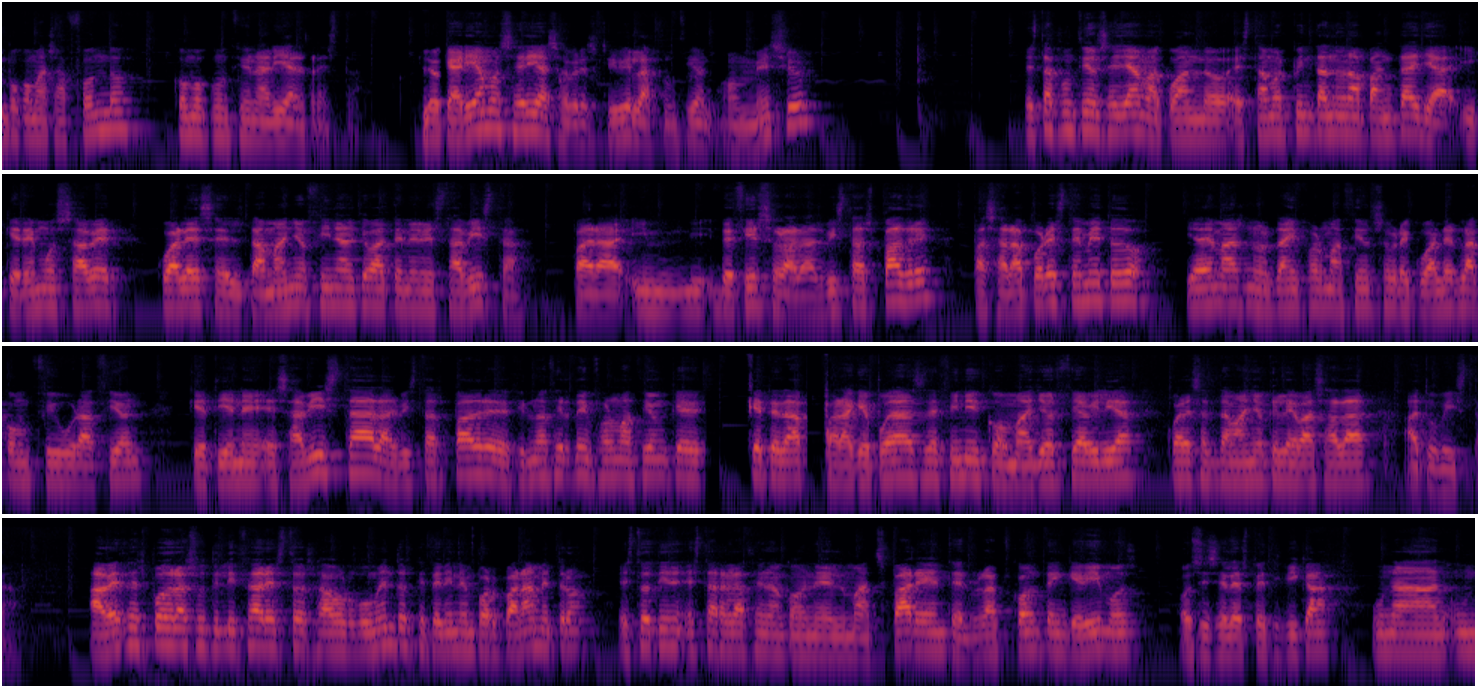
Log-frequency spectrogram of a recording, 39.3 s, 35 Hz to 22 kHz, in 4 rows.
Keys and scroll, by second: 5.8 Return.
